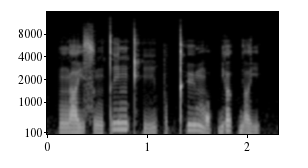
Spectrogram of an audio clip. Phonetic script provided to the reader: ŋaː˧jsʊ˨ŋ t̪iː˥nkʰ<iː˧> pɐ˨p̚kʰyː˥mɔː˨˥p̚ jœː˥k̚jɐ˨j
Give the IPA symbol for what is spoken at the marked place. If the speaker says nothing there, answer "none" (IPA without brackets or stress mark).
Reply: iː˨˥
